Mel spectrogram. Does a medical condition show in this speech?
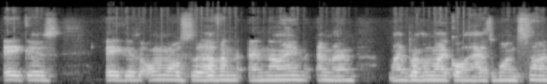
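Yes: cerebral palsy; oxygen loss at birth.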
